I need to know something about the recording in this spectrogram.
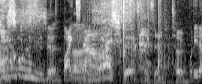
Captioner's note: hrrsch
